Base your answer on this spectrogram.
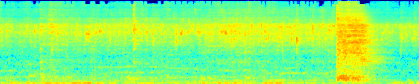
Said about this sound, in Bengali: দিয়ে মাংসের আলুগুলো ভাজার জন্য দিয়ে দিলাম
